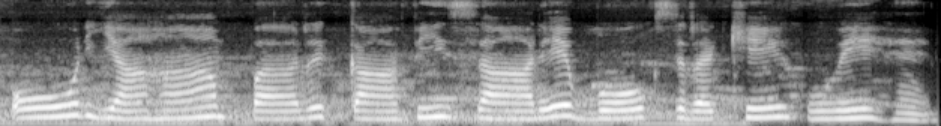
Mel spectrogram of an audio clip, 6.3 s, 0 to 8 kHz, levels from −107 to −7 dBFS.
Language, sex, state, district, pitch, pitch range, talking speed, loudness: Hindi, female, Uttar Pradesh, Saharanpur, 200 Hz, 185-225 Hz, 85 wpm, -15 LUFS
